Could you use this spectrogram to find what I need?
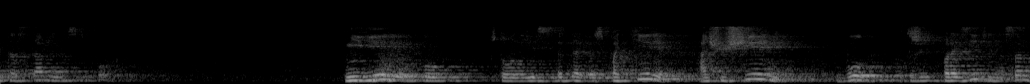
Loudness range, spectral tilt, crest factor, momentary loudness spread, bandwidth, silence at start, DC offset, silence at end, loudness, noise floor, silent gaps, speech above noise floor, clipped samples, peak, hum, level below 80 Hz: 5 LU; -6 dB/octave; 18 dB; 15 LU; 6.2 kHz; 0 s; under 0.1%; 0 s; -38 LUFS; -68 dBFS; none; 31 dB; under 0.1%; -22 dBFS; none; under -90 dBFS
